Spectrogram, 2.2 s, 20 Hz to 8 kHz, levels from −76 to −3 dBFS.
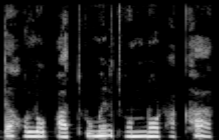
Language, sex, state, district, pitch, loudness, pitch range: Bengali, female, Tripura, West Tripura, 255 Hz, -16 LUFS, 245-255 Hz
